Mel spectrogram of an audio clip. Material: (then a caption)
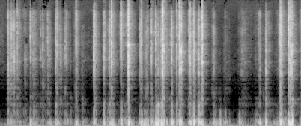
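Plastic. Fingertips rapidly tap and scratch around the white hollow plastic cap of a tilted Lysol aerosol spray can. Quick, dry, clicky taps with a hollow low thump are layered with bright, scratchy rustling. Each tap dies away almost instantly.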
